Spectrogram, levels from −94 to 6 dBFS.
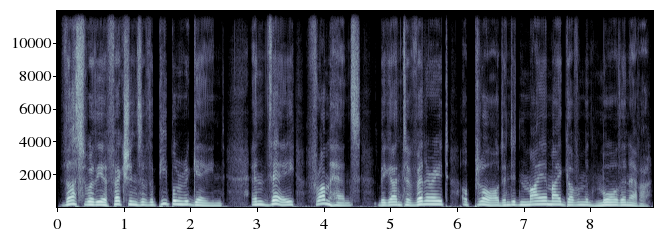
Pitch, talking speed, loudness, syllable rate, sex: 160 Hz, 155 wpm, -16 LUFS, 5.1 syllables/s, male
